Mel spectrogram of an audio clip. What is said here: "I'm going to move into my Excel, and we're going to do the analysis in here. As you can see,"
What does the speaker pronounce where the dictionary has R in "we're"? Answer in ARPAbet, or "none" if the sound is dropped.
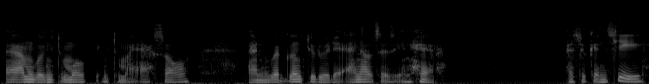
R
